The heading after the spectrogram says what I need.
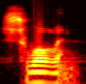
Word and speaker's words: swollen: swollen is an adjective for the first syllable use the long o like no and go swo swen swollen the second syllable is not stressed it sounds like this Lin Len swollen swollen the adjective is swollen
